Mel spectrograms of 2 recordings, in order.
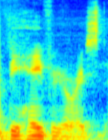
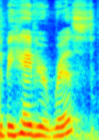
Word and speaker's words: behaviorist: Because everyone wants to put an AL in there. – Yeah. – So it's a behaviorist, like dermatologist. We just don't have the gist.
